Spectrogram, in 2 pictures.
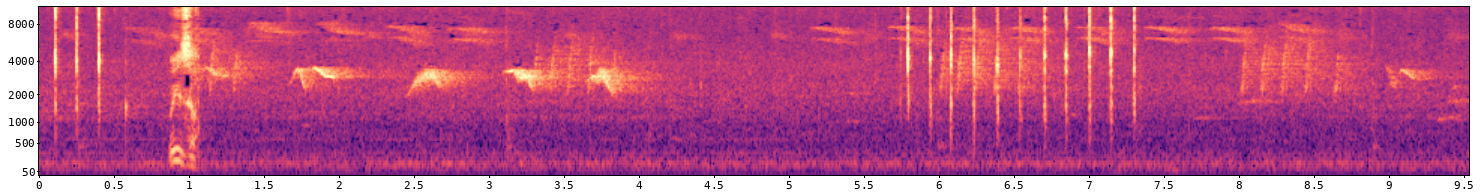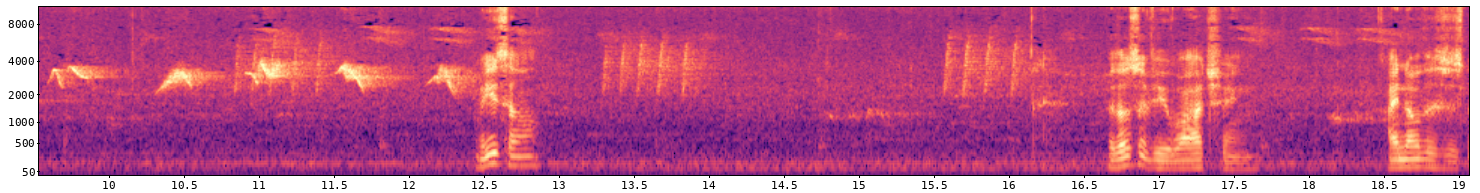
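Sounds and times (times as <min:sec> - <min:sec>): sharp clicks: 0:00.0 - 0:00.6, 0:05.7 - 0:07.4
bird chirps: 0:00.0 - 0:19.0
steady low hum: 0:00.0 - 0:19.0.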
